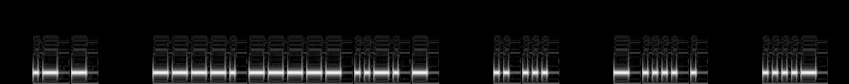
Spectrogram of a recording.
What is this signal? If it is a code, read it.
Morse code, heard as a keyed tone, about 25 wpm, 550 Hz. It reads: AT 90FT IS THE 4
